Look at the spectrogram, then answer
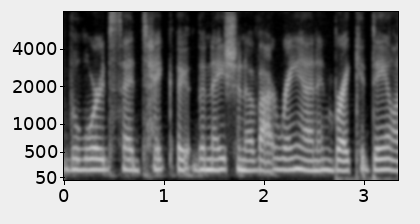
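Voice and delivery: ordinary talk, nothing marked

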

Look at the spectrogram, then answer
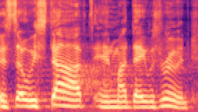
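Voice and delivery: plain

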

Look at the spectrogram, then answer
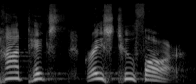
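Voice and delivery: mocking nerdy voice, high-pitched and slow. Speaker mimics the people who accuse the speaker, in a mock nerdy voice. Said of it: "Why do I make that voice?".

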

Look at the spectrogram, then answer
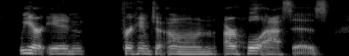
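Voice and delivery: normal talking voice

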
